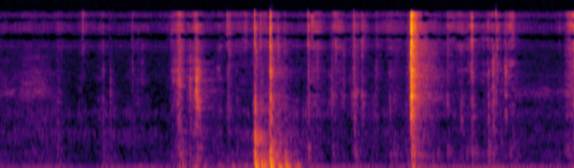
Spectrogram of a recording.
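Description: Clicks and knocks of a screwdriver and hands working on the opened Blu-ray player's circuit boards and plastic chassis. A few light taps come first, then a louder knock about two seconds in and a sharp click about a second later.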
